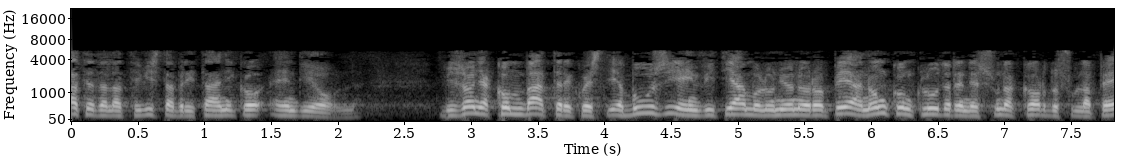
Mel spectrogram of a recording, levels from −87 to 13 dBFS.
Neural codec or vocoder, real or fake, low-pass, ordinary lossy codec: none; real; 5.4 kHz; none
